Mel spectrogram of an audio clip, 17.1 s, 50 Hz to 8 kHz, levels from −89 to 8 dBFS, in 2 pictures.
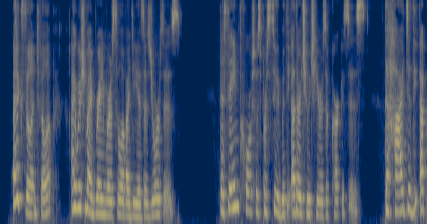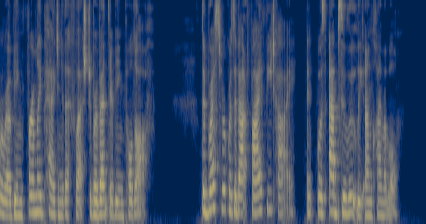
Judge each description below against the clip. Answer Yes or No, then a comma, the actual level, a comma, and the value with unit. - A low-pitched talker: No, high, 210 Hz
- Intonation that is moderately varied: Yes, average, 3.9 semitones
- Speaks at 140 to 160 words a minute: No, average, 195 wpm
